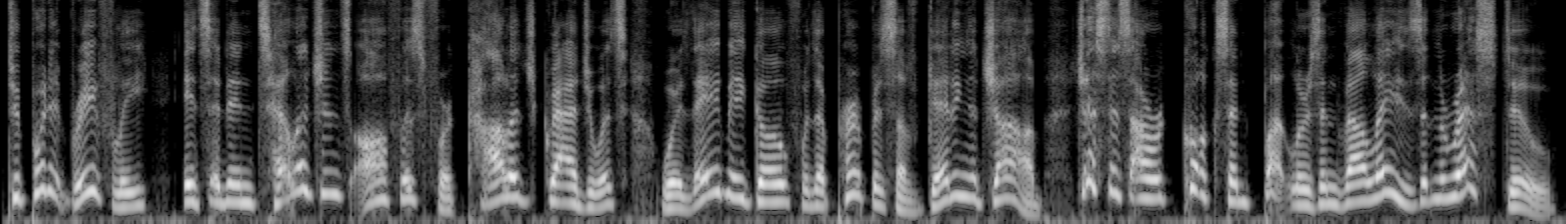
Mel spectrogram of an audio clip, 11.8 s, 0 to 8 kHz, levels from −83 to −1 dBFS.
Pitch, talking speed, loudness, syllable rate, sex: 205 Hz, 175 wpm, -20 LUFS, 4.7 syllables/s, male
